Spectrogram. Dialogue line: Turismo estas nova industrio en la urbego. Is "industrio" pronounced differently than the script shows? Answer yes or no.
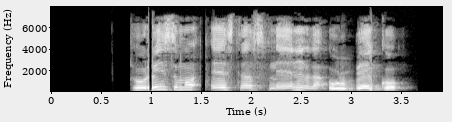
yes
